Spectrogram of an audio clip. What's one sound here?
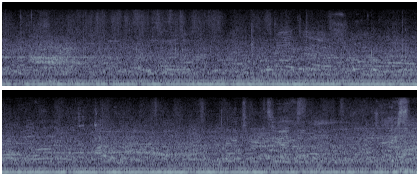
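Young men shout and laugh excitedly close by.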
